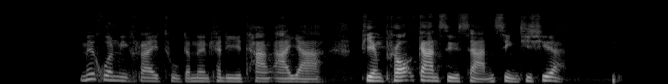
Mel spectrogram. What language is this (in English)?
Thai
